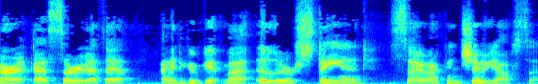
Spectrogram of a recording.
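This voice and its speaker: A woman talks with a strong Georgia accent. Her pace is moderate. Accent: Southern (Georgia), strong. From Georgia, US South. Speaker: home cooking vlogger. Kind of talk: casual cooking tutorial. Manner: casual, chatty.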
